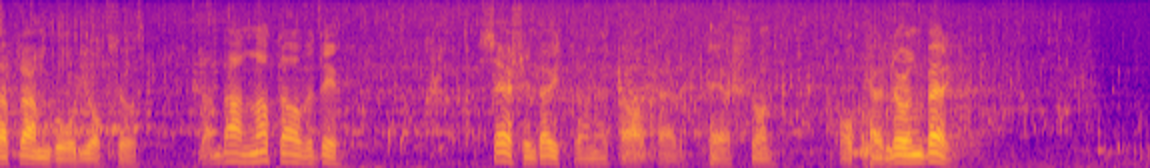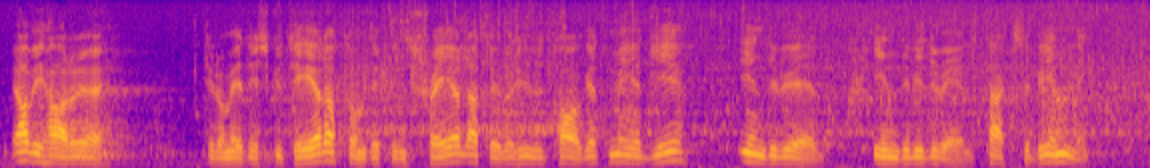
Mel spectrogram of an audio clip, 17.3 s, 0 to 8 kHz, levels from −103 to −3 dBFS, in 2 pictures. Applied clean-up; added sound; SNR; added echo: none; Toilet flush; 14 dB; none.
